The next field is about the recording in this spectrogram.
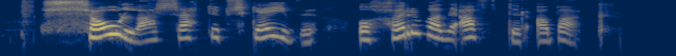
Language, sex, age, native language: Icelandic, female, 11, Icelandic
